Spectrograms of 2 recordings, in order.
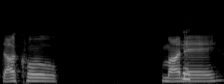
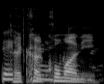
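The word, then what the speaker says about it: Décalcomanie: Second place, Mamamoo with, okay, I never pronounced this right, but Dako Mane. Tekalkomani. That's it.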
